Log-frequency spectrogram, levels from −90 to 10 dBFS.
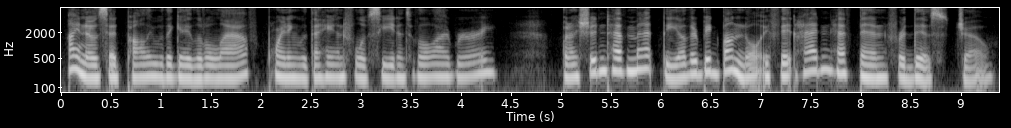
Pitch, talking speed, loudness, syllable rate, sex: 190 Hz, 225 wpm, -17 LUFS, 5.2 syllables/s, female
